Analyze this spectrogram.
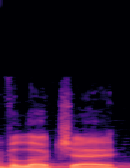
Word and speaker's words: veloce: Vai veloce is how I'm choosing to pronounce that CE at the end of that word. It is how it's supposed to be said.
